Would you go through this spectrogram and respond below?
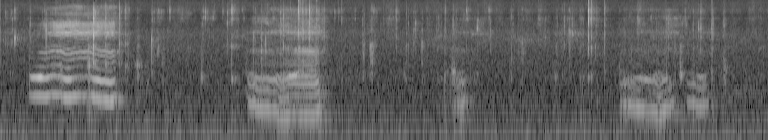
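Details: Alf, a pet male fox, vocalizes indoors while eating breakfast after a good rest, ready for a walk: three short wavering whine-like tonal calls with rich overtones, spaced about two seconds apart, in a quiet room.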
